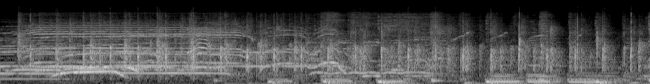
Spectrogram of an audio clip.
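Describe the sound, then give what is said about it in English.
At Alberta Street Pride, a crowd cheers and applauds loudly for the host of the evening, with high whoops and shouts rising over steady clapping throughout, a few voices calling out in the mix. “And Alberta Street Pride, please give it up for your host for the evening,”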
